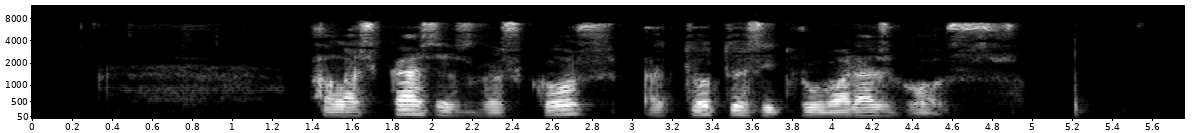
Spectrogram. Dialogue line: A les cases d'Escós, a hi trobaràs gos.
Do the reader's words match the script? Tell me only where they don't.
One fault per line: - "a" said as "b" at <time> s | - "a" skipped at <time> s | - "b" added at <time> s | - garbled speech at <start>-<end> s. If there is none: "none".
- "totes" added at 3.3 s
